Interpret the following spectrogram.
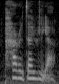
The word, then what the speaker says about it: Pareidolia: Stuart Morris, who is here with his film Pareidolia.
